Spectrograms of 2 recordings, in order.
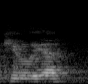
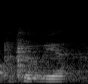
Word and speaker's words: Peculier: Now this Theakston's old Peculier, or Peculier, gotta stop pronouncing the R.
